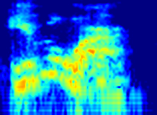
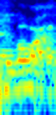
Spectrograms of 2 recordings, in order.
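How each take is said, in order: First: Iluá with an i and a u in place of E and o; Iluá said the way a small child gets the name wrong, i-lu-á; Iluá said like a four-year-old would; childish mispronunciation. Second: Said in the usual way. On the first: Retold or imitated. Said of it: "Ela não fala Eloá, ela fala". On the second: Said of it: "ela fala, é".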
